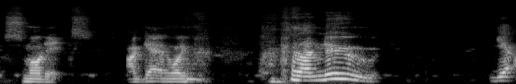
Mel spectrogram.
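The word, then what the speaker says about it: Szmodics: oh okay so Balon in case you're watching it's smodic I get I knew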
